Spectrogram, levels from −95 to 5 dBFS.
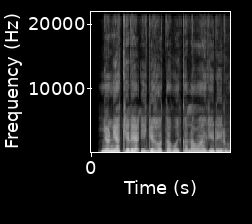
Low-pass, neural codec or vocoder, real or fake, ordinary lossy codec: none; none; real; none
